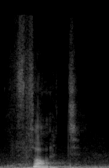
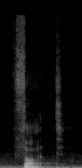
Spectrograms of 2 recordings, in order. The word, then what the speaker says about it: thought: uma assoprada assim, ó, thought, thought, thought, tá? E o thought é som de F, ó. Mordeu o lábio inferior e fez thought.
